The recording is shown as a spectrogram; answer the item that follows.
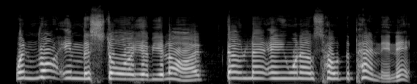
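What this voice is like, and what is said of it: Put-on Cockney accent. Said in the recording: “I feel like that's Cockney.”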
